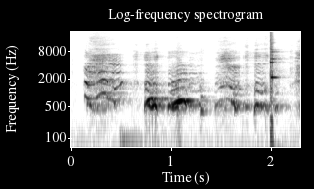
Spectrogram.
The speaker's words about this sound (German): Diese Gläser hören sich, die hören sich komplett scheiße an.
